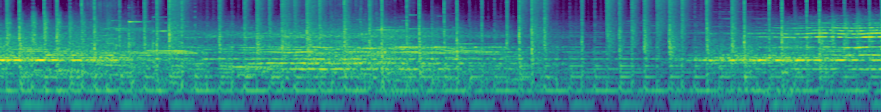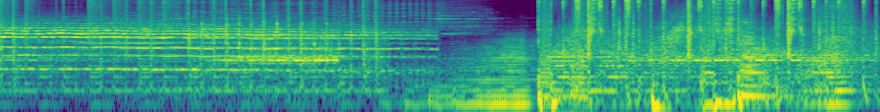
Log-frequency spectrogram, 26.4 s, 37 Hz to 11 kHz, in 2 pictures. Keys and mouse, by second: 0.0-1.9 drag, 2.2-3.5 drag, 4.4 click, 6.4 click, 7.7-9.5 drag, 9.6-10.6 drag, 12.4-13.4 drag, 15.7 click, 16.9-18.3 drag, 18.3-19.3 drag, 20.7-21.7 drag, 22.9-23.9 drag, 25.4-26.4 drag.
